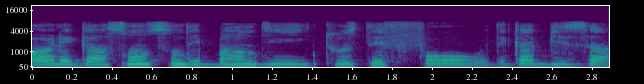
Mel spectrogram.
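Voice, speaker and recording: The man is soft-spoken. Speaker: relationship coach. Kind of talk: live stream monologue. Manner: halting, repeats words.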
